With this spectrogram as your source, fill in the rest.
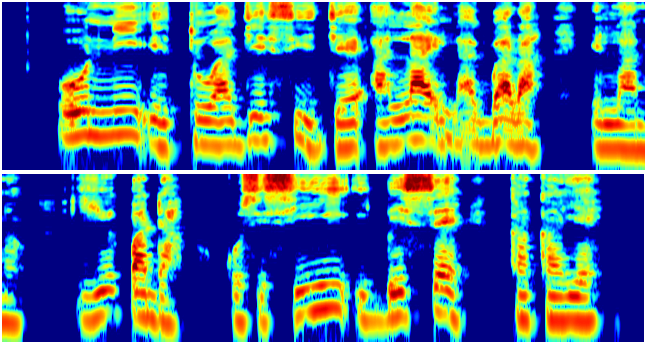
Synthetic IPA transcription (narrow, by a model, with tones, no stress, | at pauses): o˦nĩ˦e˦˨to˧a˧d͡ʒe˦si˦˨d͡ʒɛ˨˦ʔa˧la˦i˦˨la̰˨˦ɡ͡ba˦ɾa˧i˨la˨nã˨ | ji˨˦k͡pa˧da˨ | ko˨si˨si˨˦i˦˨ɡ͡be˨˦sɛ˦˨ | kã˧kã˧jɛ˧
